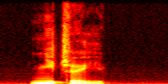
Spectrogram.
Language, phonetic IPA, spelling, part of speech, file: Polish, [ˈɲit͡ʃɨj], niczyj, pronoun, Pl-niczyj.ogg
